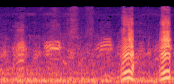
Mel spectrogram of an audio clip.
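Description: Ducks at a floating duck farm give a few separate nasal quacks, two louder calls near the end, close by against a low background hum.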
